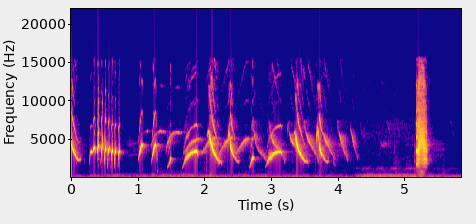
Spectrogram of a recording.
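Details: Long-tailed shrike song for provoking other shrikes: a rapid ticking rattle, then a series of varied sweeping whistled notes, closing with one harsh burst over a low hum.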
